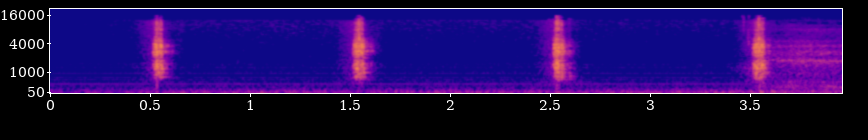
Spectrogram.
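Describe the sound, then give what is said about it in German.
Clock ticking: four sharp, evenly spaced ticks, one each second, standing alone over a faint low hum with no voices. “Die Uhr ticket zu Großbritannien.”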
